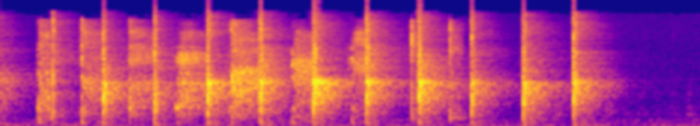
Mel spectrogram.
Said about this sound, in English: So let's all unmute to give her a round of applause for her great talk.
